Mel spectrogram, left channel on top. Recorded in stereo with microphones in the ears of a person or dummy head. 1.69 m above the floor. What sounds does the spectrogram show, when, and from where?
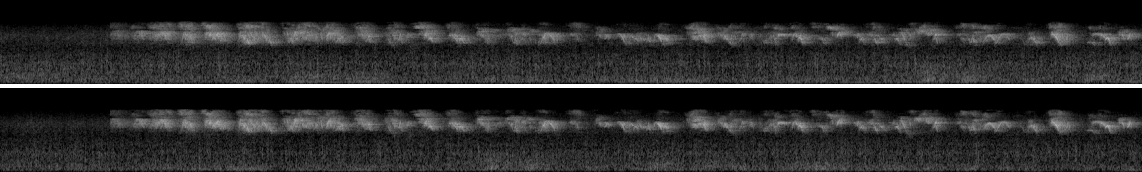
1.1 s a bird: 5° right (ahead or behind), 1.5 m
